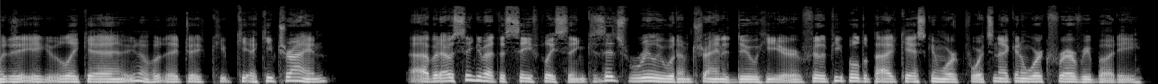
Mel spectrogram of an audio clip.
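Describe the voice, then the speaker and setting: In soothing tones, a man with a creaky, mid-pitched voice murmurs a rambling bedtime monologue. His delivery is very flat and halting, full of stammered false starts and thoughts that trail away. Recorded close and dry with no echo, he sounds like a podcast host talking straight to the listener.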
